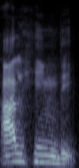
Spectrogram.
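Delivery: ordinary delivery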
